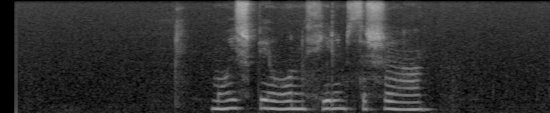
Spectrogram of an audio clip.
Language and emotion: Russian, neutral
